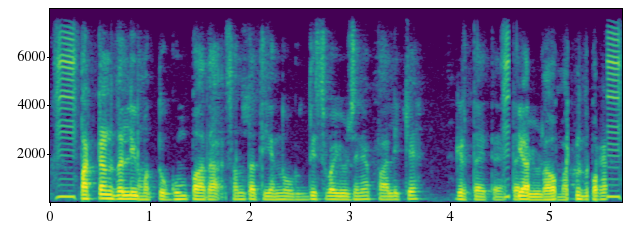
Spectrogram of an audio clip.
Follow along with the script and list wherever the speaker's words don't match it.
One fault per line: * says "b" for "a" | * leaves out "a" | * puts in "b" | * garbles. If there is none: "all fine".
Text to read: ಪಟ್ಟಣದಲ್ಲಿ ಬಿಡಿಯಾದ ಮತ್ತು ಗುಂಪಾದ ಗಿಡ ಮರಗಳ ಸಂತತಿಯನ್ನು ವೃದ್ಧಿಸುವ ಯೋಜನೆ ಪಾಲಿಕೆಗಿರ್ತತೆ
* leaves out "ಬಿಡಿಯಾದ"
* leaves out "ಗಿಡ ಮರಗಳ"
* garbles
